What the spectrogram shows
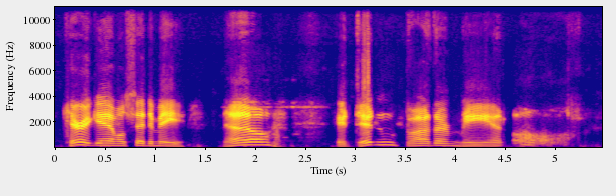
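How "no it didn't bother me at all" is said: very slow, forced out through clenched teeth. Retelling someone's answer about the inking of their work, imitating someone speaking through gritted teeth. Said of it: "through gritted teeth".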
